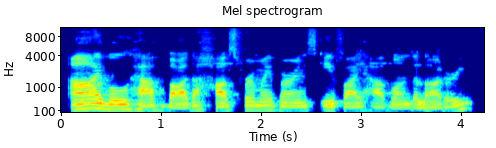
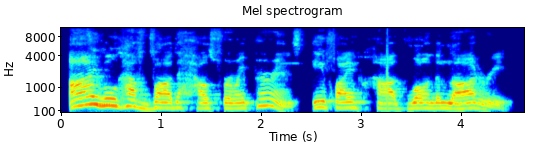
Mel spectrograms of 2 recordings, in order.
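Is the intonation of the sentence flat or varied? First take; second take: flat; varied. First: It is said in one flat tone. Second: It moves across several different pitch levels. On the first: The speaker calls it wrong. "que hablen en un mismo tono" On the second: The speaker calls it right. "Hay una serie de entonaciones que me permite escucharme mucho mejor"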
